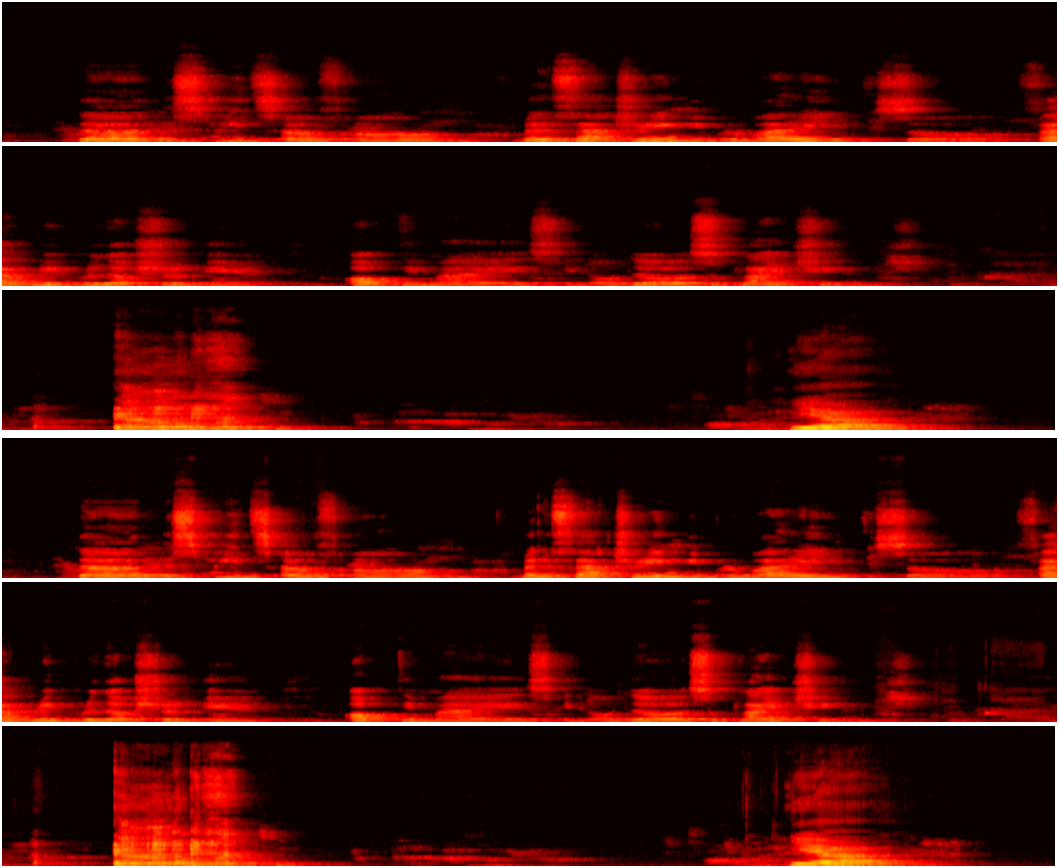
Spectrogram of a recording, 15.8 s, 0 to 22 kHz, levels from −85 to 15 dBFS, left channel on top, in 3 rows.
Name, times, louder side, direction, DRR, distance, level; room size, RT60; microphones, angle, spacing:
voice 1, 0.3-6.6 7.0-9.8 11.1-12.0, equal, 35° right, 2 dB, 0.8 m, -35 dB
voice 2, 11.1-11.7 12.7-13.1 14.1-15.4, equal, 75° right, 5 dB, 1.0 m, -29 dB
5.4 x 4.5 x 6.1 m, 0.78 s
head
